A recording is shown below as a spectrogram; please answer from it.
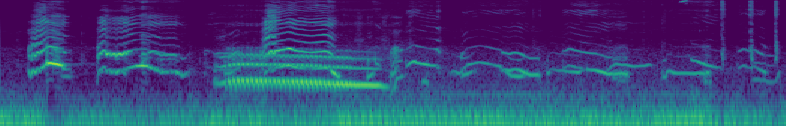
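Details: Rescued Spaniel/Papillon mix puppies taken from a kill shelter: high whines and yips, some rising then falling, a long wavering whine near two seconds, then a string of shorter looping whimpers over a steady low hum.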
